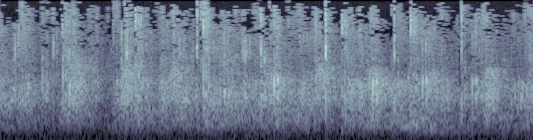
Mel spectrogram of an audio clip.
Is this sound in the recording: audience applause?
yes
